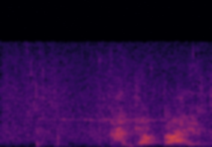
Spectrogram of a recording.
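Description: A person speaking during the second half, after a quiet first second with one faint click.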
